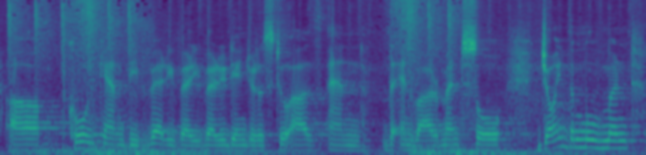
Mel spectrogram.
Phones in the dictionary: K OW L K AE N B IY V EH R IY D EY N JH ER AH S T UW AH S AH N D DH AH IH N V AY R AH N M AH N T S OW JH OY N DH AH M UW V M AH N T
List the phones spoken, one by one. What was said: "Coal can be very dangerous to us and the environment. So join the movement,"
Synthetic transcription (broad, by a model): K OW L K AE N B IY V EH R IY D EY N JH ER AH S T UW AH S AH N D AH IH N V AY R AH N M AH N T S OW JH OY N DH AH M UW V M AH N T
